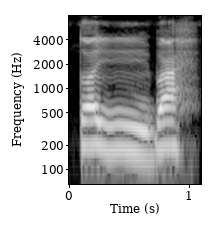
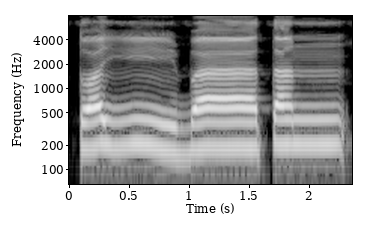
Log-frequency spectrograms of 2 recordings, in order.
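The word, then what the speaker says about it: طيبة: কিন্তু থামতে গেলে এইটির উপরে একটি সাকিন দিয়ে হা পড়তে হবে এরকম ভাবে তাই যাব তৈ ইয়া ই ত বা হাজার বাহ তাইবাহ তাইবাহ এভাবে থেমে যাবেন আর যদি মিলিয়ে পড়েন তাহলে তাইবাতান এভাবে উচ্চারণ হবে কিন্তু এখানে থামলাম তার জন্য বাহ বলে থেমে যাবেন ইন্নাকা এখানে ওয়াজিব গুন্না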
